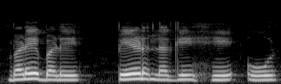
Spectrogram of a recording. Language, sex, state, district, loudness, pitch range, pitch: Hindi, female, Madhya Pradesh, Bhopal, -15 LUFS, 210-230 Hz, 215 Hz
